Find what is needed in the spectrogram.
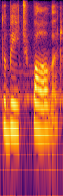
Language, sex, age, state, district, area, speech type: Kashmiri, female, 30-45, Jammu and Kashmir, Bandipora, rural, spontaneous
